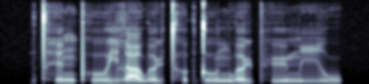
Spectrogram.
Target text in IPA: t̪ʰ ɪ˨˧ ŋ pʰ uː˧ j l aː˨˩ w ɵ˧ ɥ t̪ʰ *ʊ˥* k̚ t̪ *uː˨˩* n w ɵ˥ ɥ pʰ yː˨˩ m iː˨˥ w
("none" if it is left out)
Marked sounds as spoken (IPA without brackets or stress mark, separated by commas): ʊ˧, uː˨˩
